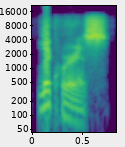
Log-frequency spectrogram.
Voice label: "liquorice", American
